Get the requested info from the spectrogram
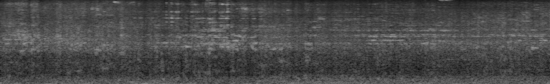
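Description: Loaded freight cars rolling past over a steel girder bridge: a steady, continuous rumble of wheels on rail.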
